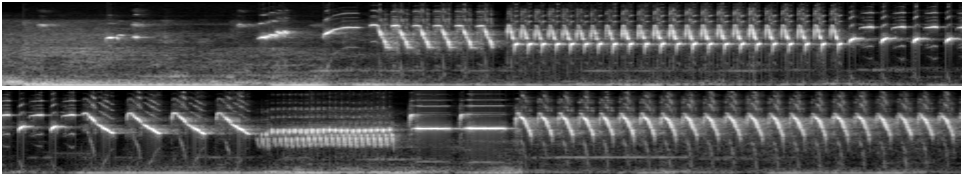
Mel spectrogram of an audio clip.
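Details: Long-singing canary recorded as a master for training other birds, delivering rapidly changing tours: fast pulsed rattling trills, quick bubbling phrases, a low buzzy burst and ringing notes, ending in an extended rapid trill.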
